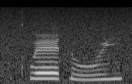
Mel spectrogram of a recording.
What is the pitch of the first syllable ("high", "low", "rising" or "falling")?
high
